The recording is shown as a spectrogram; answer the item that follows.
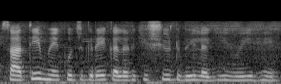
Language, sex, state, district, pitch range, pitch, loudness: Hindi, female, Madhya Pradesh, Dhar, 195-215 Hz, 205 Hz, -21 LUFS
